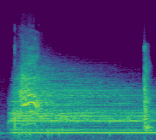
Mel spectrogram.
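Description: A gong struck once, about a fifth of a second in, then ringing and slowly fading, with a brief wobble in its pitch as it sounds.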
